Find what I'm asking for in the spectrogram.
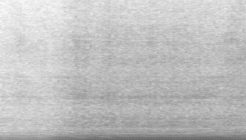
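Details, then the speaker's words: Cheap turbo diesel Mercedes bought sight unseen, cabin recording in reverse or drive: diesel clatter rises to a steady drone with heavy low throb vibrating the whole car, smoothing slightly in park; engine mounts basically completely broken. "guy listed this as a smooth ride that is not a smooth ride these motor mounts are so bad it's just vibrating the entire car"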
